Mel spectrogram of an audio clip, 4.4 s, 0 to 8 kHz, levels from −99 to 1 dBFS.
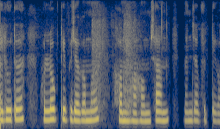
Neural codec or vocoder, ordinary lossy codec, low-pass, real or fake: none; none; none; real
